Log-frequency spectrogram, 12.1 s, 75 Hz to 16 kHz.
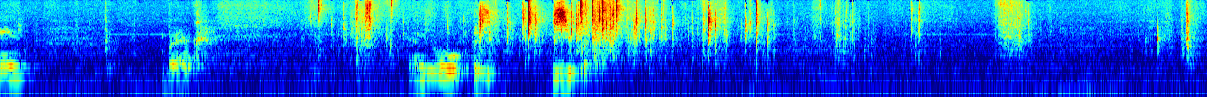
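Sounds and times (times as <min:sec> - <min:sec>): plastic bag crinkling: 0:03.2 - 0:09.4.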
